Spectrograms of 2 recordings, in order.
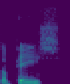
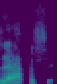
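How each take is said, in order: First: The name sounds like the words 'a piece'. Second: The name does not sound like 'a piece'. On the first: This is the easier version a famous singer heard. "So he changed it to a piece" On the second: This is how most of the family says it. "he was Appice, that's what I say"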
